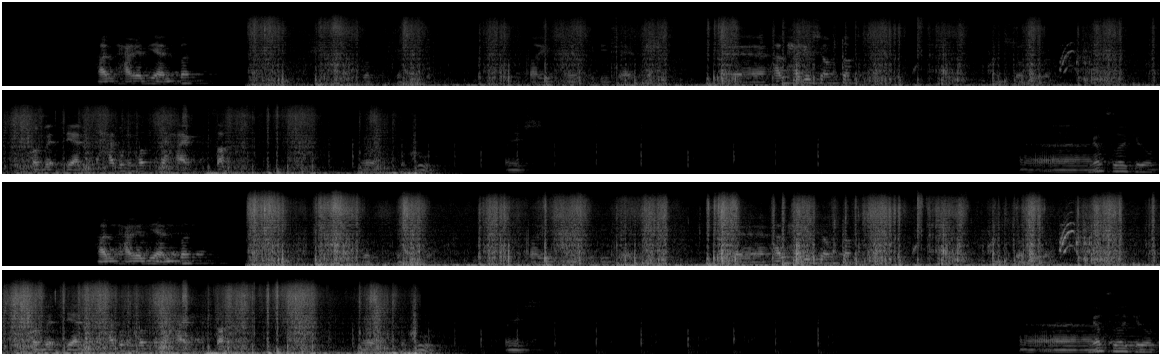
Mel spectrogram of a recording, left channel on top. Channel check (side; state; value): left; quieter; 9.1 dB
